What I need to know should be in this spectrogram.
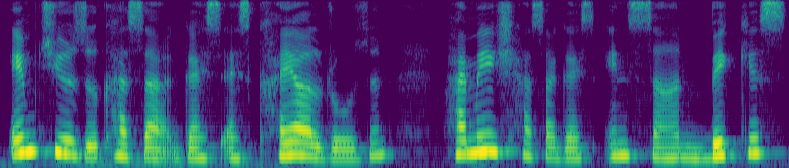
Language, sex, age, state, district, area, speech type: Kashmiri, female, 30-45, Jammu and Kashmir, Baramulla, rural, spontaneous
